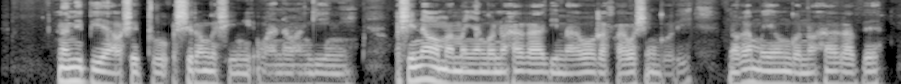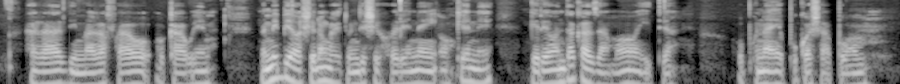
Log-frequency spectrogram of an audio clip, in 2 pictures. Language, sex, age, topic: Oshiwambo, male, 18-24, agriculture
